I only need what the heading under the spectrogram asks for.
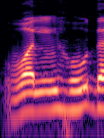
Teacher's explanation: دال کے اوپر کھڑا زبر ہے، اسے تھوڑا کھینچیے گا۔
